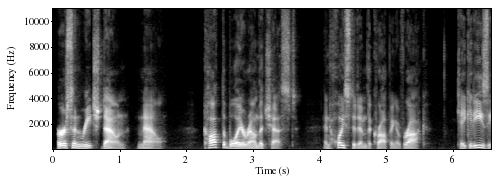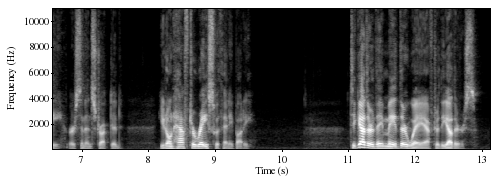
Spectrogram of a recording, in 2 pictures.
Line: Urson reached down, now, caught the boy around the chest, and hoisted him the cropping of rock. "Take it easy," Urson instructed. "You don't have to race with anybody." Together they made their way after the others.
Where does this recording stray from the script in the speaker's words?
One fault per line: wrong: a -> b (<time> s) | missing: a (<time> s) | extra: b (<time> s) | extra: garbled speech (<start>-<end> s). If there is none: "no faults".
no faults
